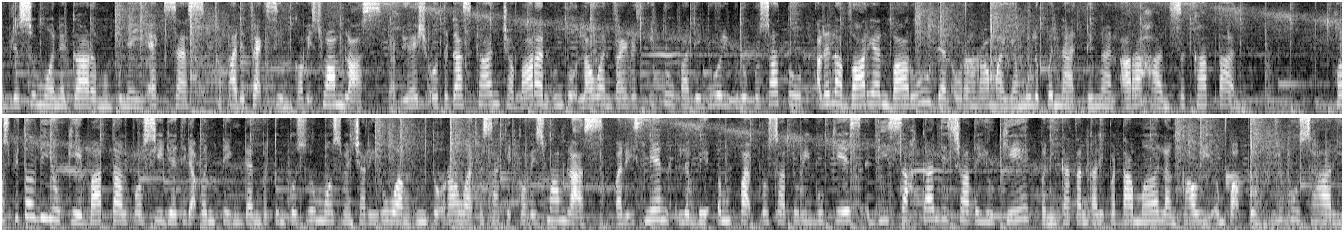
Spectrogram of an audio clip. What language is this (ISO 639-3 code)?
msa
